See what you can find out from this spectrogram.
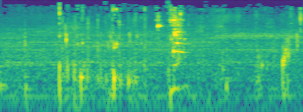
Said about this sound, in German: Ich muss mal einen Schluck trinken, Augenblick.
